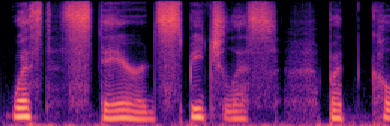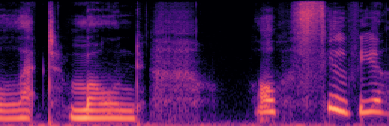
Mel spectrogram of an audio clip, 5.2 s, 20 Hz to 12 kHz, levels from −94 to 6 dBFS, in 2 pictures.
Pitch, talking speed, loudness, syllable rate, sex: 195 Hz, 90 wpm, -22 LUFS, 3.6 syllables/s, female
